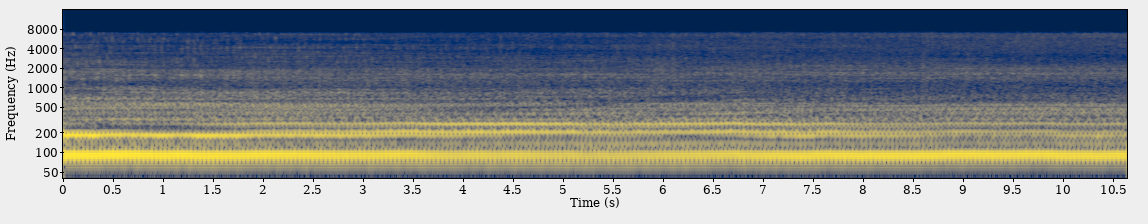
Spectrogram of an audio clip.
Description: A vehicle idles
